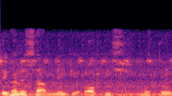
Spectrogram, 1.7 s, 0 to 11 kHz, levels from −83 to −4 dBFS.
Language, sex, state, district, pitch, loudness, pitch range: Bengali, male, West Bengal, North 24 Parganas, 135 Hz, -18 LUFS, 130-145 Hz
